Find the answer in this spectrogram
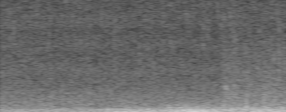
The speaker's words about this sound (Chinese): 大雨和冰雹哗啦哗啦地落了下来。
